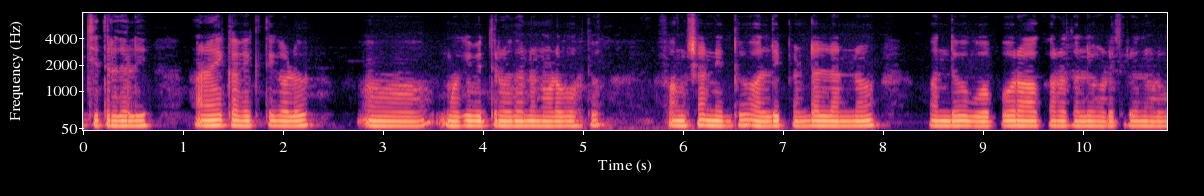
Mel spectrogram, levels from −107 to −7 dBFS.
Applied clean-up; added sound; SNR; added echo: none; none; none; none.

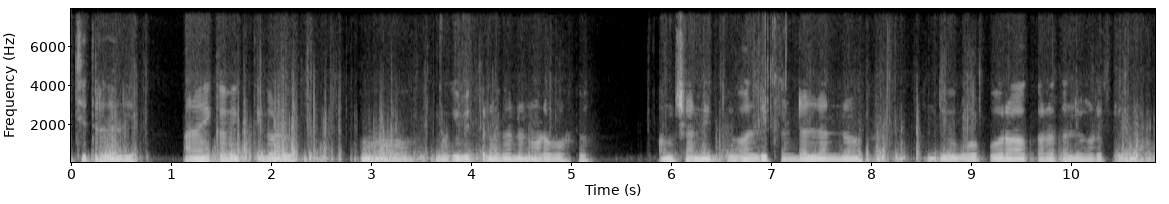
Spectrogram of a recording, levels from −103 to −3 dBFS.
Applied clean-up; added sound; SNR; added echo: neural mask model RNNoise.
